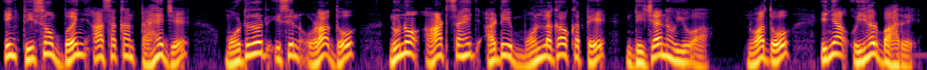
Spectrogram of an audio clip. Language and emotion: Santali, surprised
